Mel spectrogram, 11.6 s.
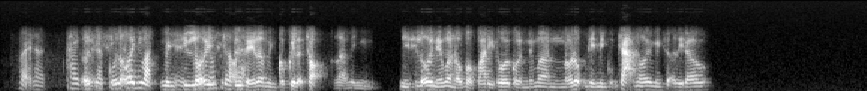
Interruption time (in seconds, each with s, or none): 1.1 s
